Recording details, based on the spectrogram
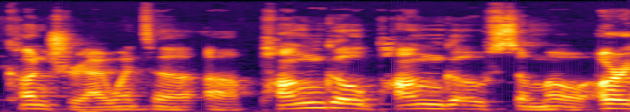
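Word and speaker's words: Pago Pago: hit my 75th country I went to uh Pongo Pongo Samoa or it's pronounced Pogo pop Pongo Pongo is how you pronounce it it's spelled pop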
